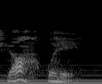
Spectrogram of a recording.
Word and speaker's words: Yahweh: If you say it like it's supposed to be, because it starts with a Y, it is Yahweh.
